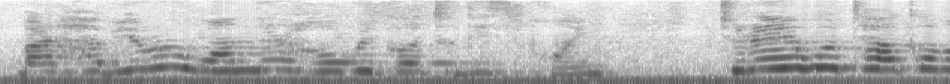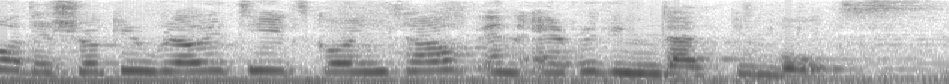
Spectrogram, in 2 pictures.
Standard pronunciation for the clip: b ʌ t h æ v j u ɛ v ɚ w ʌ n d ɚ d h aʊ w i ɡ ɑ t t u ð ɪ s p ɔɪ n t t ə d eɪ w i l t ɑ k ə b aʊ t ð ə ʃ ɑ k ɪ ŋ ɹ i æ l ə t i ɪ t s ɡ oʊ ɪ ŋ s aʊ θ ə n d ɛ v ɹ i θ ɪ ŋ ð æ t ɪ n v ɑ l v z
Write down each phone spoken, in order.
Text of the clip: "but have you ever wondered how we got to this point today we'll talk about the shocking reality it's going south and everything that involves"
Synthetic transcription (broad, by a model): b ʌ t h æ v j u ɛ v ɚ w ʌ n d ɚ h aʊ w i ɡ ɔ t t u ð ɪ s p ɔɪ n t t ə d eɪ w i l t ɑ k ə b aʊ t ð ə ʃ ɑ k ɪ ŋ ɹ i æ l ə t i ɪ t s ɡ oʊ ɪ ŋ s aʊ f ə n ɛ v ɹ i θ ɪ ŋ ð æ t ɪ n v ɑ l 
